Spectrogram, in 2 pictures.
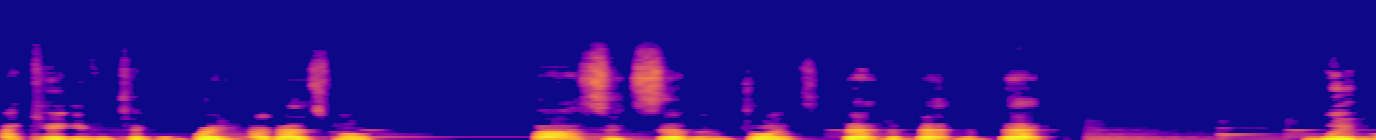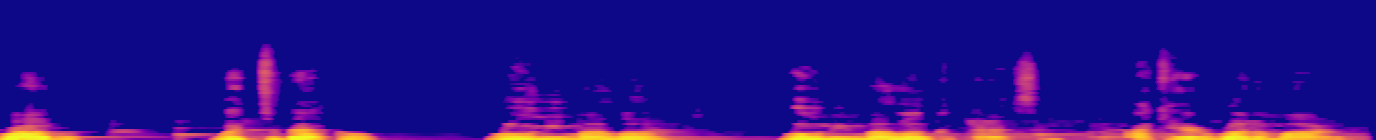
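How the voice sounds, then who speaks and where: A man's voice: on the low side, steady tone, unhurried, long pauses, darkish tone, soft background music. A man in his thirties giving an unscripted motivational monologue, speaking emphatically in street slang, addressing the listener directly and repeating phrases to drive them home. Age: 30s. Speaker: vlogger giving a motivational talk.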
